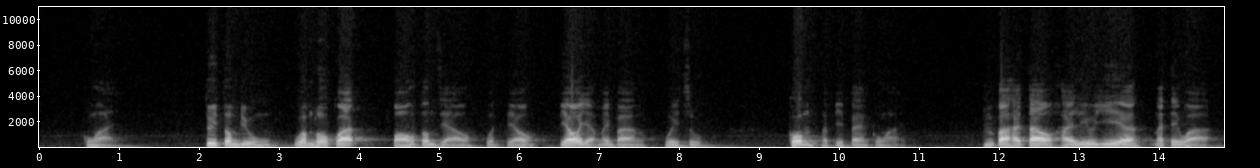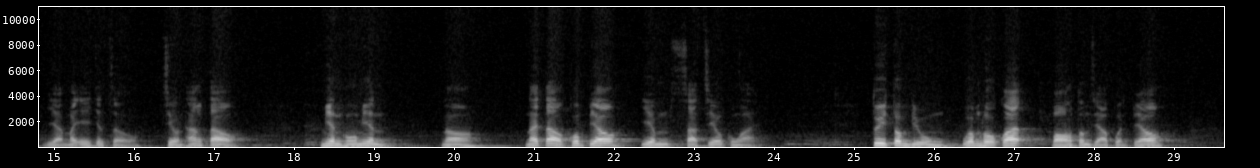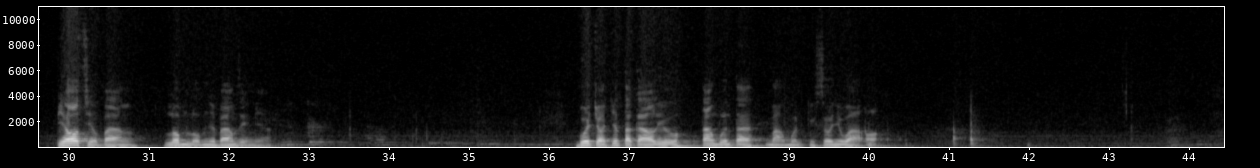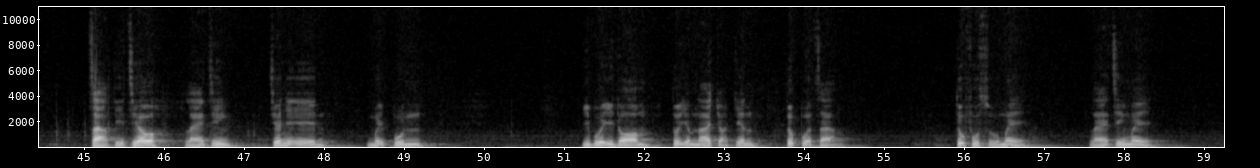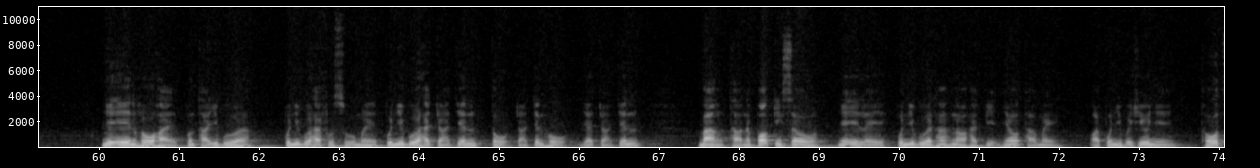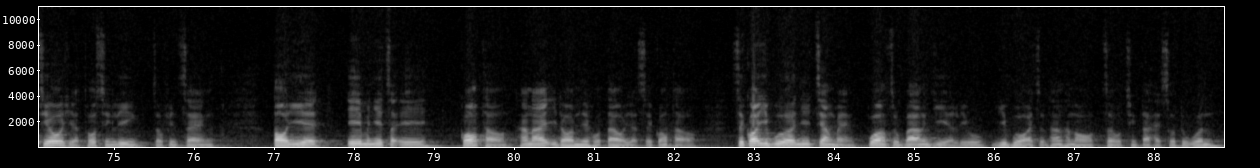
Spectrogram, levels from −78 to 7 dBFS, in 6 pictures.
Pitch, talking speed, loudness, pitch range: 120 Hz, 140 wpm, -20 LUFS, 110-135 Hz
